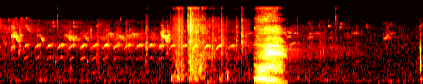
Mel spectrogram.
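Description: A bird calls a rapid, even series of short chirps, about five a second, for the first three seconds. A rustle follows, then a short loud burst of noise with a falling low tone about five seconds in.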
